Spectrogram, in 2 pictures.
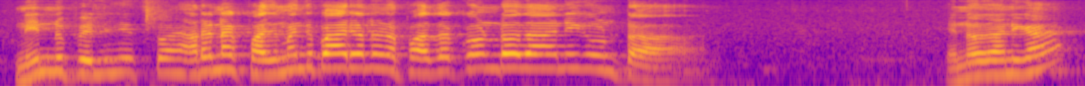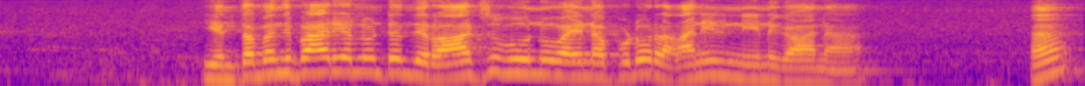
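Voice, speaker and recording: A male pastor preaching a sermon, telling a story in a lively way and putting questions to the congregation. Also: sits high.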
